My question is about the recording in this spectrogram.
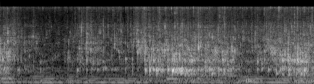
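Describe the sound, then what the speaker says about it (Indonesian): Water runs steadily from a kitchen tap in a rising, continuous gush, nearby, with no talking. "Kita nyalakan kerannya."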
